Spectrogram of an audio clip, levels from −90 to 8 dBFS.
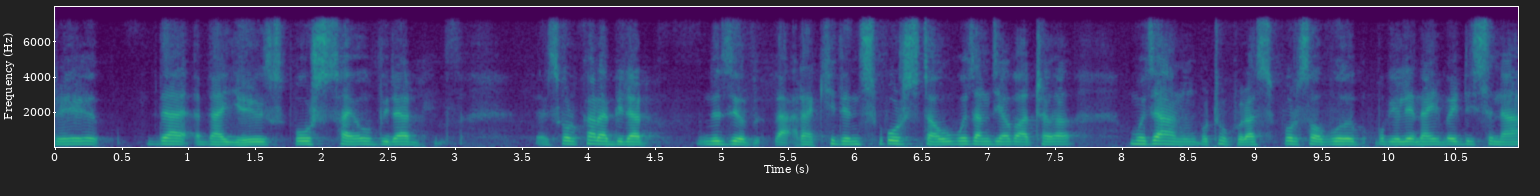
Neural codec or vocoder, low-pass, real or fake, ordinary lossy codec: codec, 16 kHz in and 24 kHz out, 0.8 kbps, FocalCodec, streaming, 65536 codes; 7.2 kHz; fake; none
